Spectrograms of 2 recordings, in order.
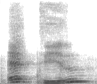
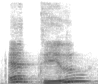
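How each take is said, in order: No difference in how they are said.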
